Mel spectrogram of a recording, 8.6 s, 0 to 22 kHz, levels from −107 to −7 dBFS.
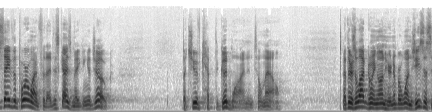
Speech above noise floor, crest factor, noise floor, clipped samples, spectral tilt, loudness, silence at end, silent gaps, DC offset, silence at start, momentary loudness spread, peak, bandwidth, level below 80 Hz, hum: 42 dB; 20 dB; -68 dBFS; under 0.1%; -5.5 dB/octave; -27 LUFS; 0 s; none; under 0.1%; 0 s; 17 LU; -8 dBFS; 13.5 kHz; -84 dBFS; none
